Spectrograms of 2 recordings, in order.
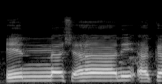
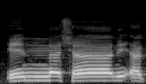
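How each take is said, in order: The two takes are said the same way.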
